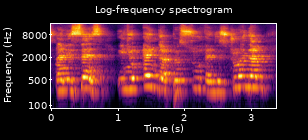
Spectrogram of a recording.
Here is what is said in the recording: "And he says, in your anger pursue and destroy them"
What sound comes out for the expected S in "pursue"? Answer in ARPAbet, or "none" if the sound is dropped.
S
